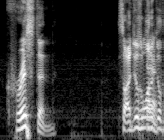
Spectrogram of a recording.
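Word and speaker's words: Criston: say it right now we call them sir Christian Sir Christopher sir Kirsten it's sir Kristen so I just wanted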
